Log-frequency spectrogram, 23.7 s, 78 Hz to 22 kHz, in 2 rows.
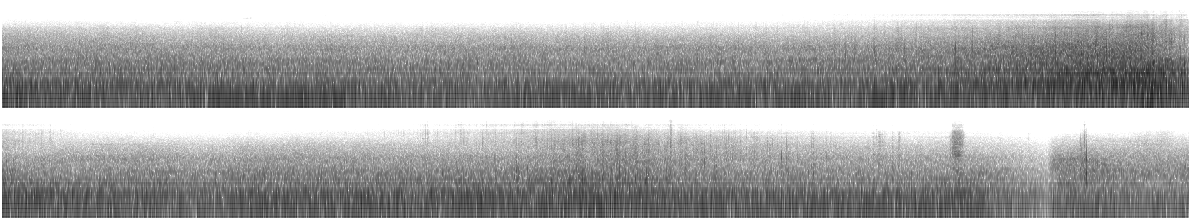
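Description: Subaru Legacy Turbo wagon's turbocharged EJ22T flat-four driving around an open lot: a steady engine note, then rising as it accelerates, with the loudest moment as it passes close about eleven seconds in and a smaller swell a few seconds later. Wind on the microphone throughout.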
